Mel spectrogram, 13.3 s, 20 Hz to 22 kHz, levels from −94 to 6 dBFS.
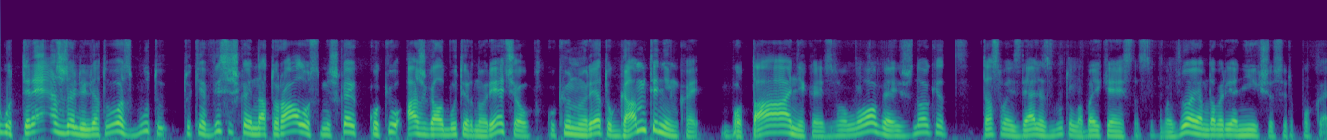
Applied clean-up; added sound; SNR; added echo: neural mask model DeepFilterNet 3.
